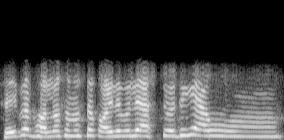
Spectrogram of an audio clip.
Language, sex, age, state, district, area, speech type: Odia, female, 60+, Odisha, Angul, rural, conversation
